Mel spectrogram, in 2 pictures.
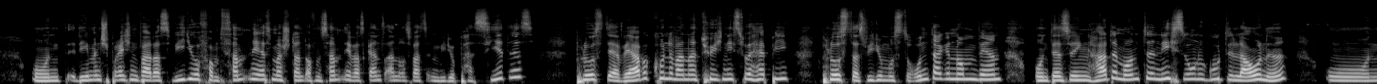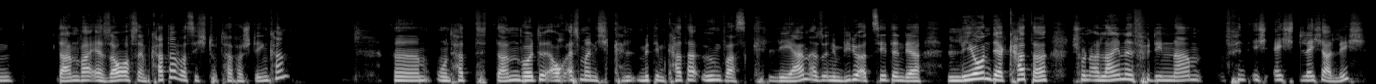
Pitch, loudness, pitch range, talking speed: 195 Hz, -21 LUFS, 180-220 Hz, 190 wpm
